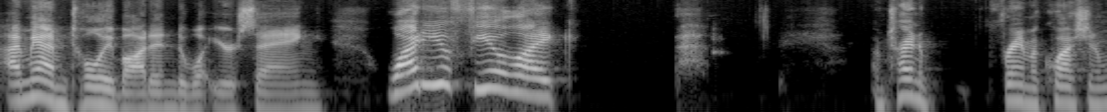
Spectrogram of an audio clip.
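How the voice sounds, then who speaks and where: A man hosting a podcast, agreeing and then haltingly framing his question. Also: sits high, sharp tone. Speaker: podcast host. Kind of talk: podcast interview.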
